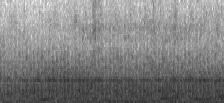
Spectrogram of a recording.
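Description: Bus engine running with a steady low rumble, a thin steady high tone over it.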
